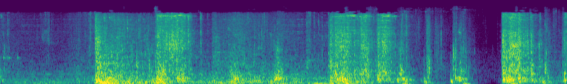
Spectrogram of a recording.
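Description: A pickaxe strikes hard objects with sharp metallic hits.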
